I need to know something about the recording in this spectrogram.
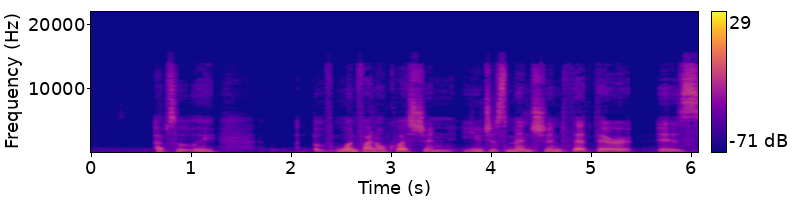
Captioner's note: speaking French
